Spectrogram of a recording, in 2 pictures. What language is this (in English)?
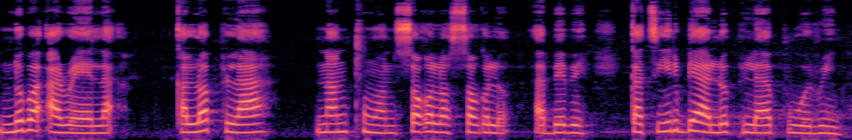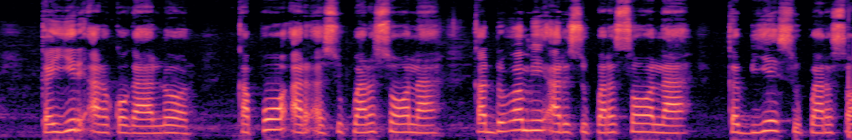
Southern Dagaare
